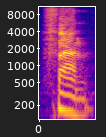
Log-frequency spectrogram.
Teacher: సో ఇక్కడ ఏం జరుగుతుందంటే కింద ఉన్నటువంటి పెదవి పై పళ్ళను తాకుతుంది రైట్. అలా తాకడం వల్ల ఈ కాన్సనెంట్ మనకి ఏర్పడుతుంది. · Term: లేబియో డెంటల్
